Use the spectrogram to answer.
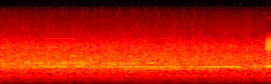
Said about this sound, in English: Parents, give these kids a round of applause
